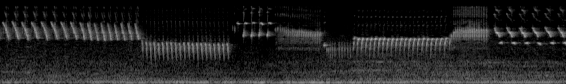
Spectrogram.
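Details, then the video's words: Canary singing a series of changing tours: a high rapid trill, a lower steady buzzy roll, brief shifts in pitch, and a return to quick high repeated notes. "Super relaxing canary birds sounds"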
